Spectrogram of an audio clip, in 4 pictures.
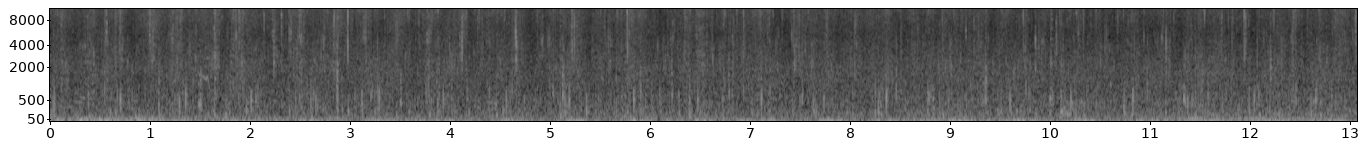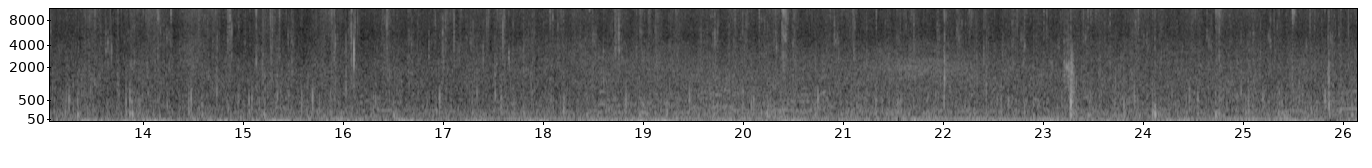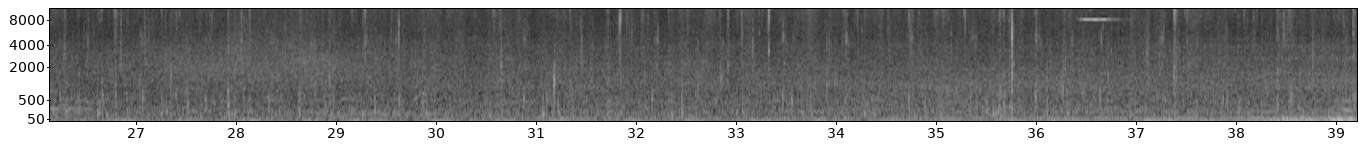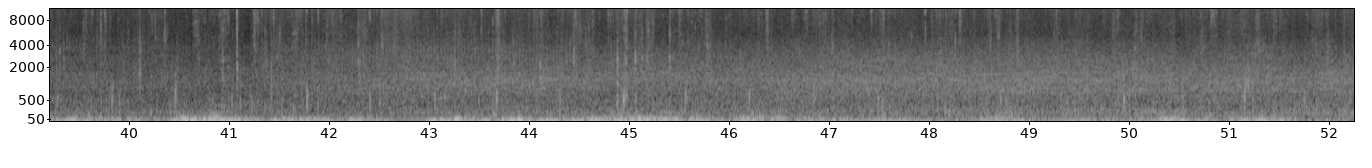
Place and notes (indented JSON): {
  "title": "Kalamaja park (former cemetery) - A sonic walk and deep listening to Kalamaja 1 (from Kai Center)",
  "date": "2019-11-03 15:54:00",
  "description": "Recorded with a Zoom H4N Pro, pointed at the ground while walking together with 17 other people\nA sonic walk and deep listening to Kalamaja - organised by Kai Center & Photomonth, Tallinn on the 3rd of November 2019.\nElin Már Øyen Vister in collaboration with guests Ene Lukka, Evelin Reimand and Kadi Uibo.\nHow can we know who we are if we don't know who we were?... History is not the story of strangers, aliens from another realm; it is the story of us had we been born a little earlier.\" - Stephen Fry",
  "latitude": "59.45",
  "longitude": "24.73",
  "altitude": "15",
  "timezone": "Europe/Tallinn"
}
